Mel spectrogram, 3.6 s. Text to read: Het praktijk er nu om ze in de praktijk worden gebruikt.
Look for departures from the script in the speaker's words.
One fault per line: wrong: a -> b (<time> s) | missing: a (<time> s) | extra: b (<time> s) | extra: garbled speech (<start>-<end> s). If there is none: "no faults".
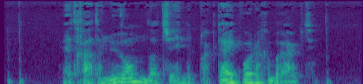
wrong: praktijk -> gaat (0.8 s)
extra: dat (1.5 s)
